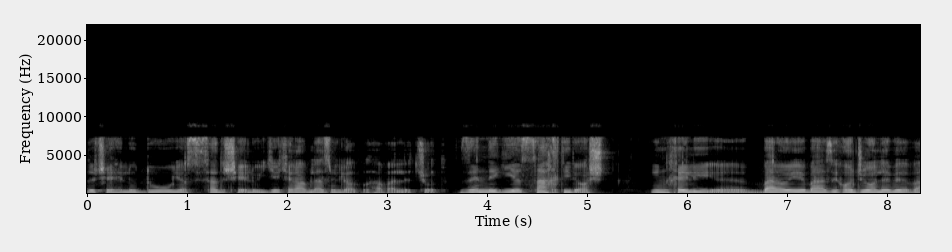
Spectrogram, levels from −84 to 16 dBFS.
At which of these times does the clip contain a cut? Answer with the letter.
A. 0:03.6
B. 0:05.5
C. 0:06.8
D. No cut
A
